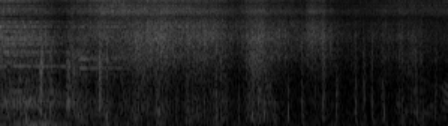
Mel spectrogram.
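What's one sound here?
Leaves rustle as a figure crawls through bushes.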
